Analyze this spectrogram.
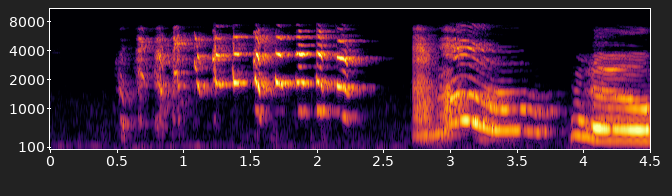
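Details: Bubba, a rescued Moluccan cockatoo at a sanctuary, gives a rapid run of nasal squawking notes, then two harsh, rising-and-falling rasping screeches, the loud "murder bird" screech said to reach 126 decibels.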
